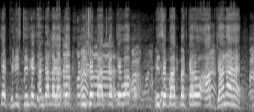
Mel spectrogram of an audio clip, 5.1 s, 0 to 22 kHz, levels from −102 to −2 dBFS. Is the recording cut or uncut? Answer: uncut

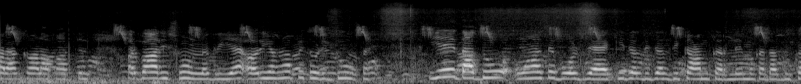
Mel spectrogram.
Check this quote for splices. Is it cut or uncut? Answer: uncut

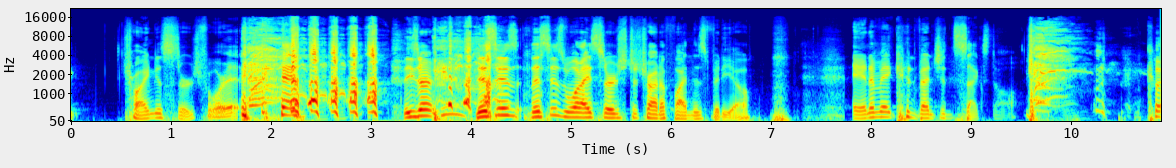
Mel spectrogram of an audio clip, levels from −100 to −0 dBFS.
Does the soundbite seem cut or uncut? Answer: cut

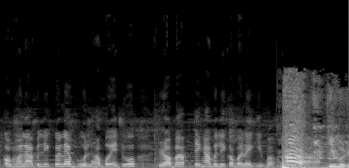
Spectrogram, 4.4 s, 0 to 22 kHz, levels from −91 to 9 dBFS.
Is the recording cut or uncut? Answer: cut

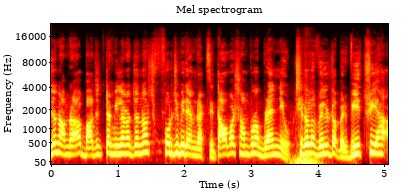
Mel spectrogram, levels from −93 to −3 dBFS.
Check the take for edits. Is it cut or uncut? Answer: cut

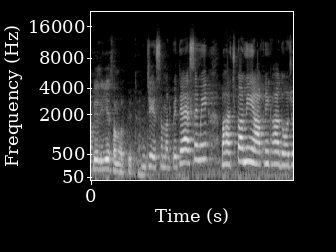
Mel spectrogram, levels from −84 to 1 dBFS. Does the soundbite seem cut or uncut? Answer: uncut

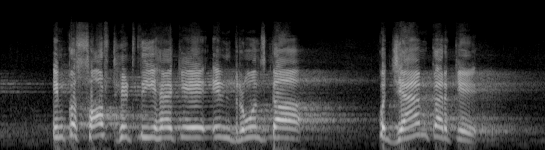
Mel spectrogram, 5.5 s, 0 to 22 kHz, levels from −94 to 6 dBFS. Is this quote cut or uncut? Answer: uncut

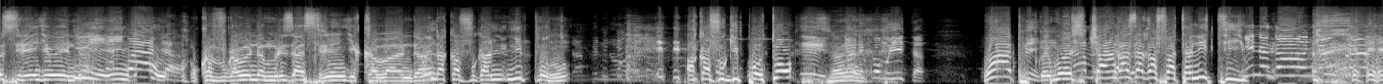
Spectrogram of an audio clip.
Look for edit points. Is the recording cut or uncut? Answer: uncut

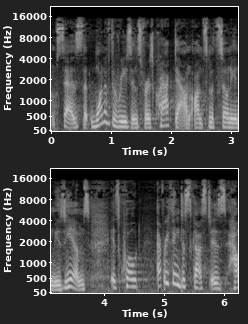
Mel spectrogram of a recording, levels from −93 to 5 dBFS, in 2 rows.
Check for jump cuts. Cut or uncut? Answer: uncut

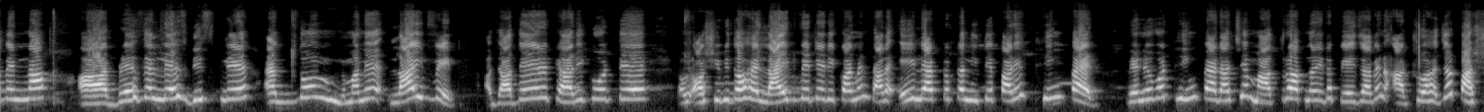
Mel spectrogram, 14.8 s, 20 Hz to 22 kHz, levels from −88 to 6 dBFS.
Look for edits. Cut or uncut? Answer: uncut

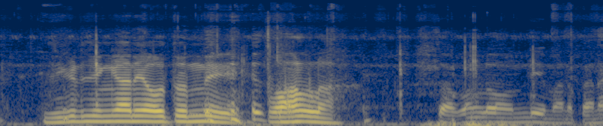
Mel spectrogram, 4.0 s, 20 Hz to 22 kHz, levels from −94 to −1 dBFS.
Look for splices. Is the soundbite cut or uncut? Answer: uncut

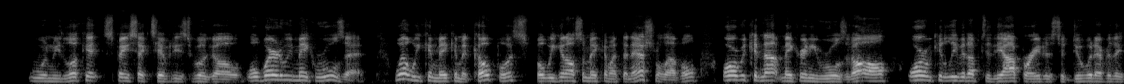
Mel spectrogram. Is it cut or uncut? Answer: uncut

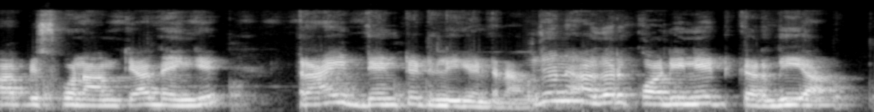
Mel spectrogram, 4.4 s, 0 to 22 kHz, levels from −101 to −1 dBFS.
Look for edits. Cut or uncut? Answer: cut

